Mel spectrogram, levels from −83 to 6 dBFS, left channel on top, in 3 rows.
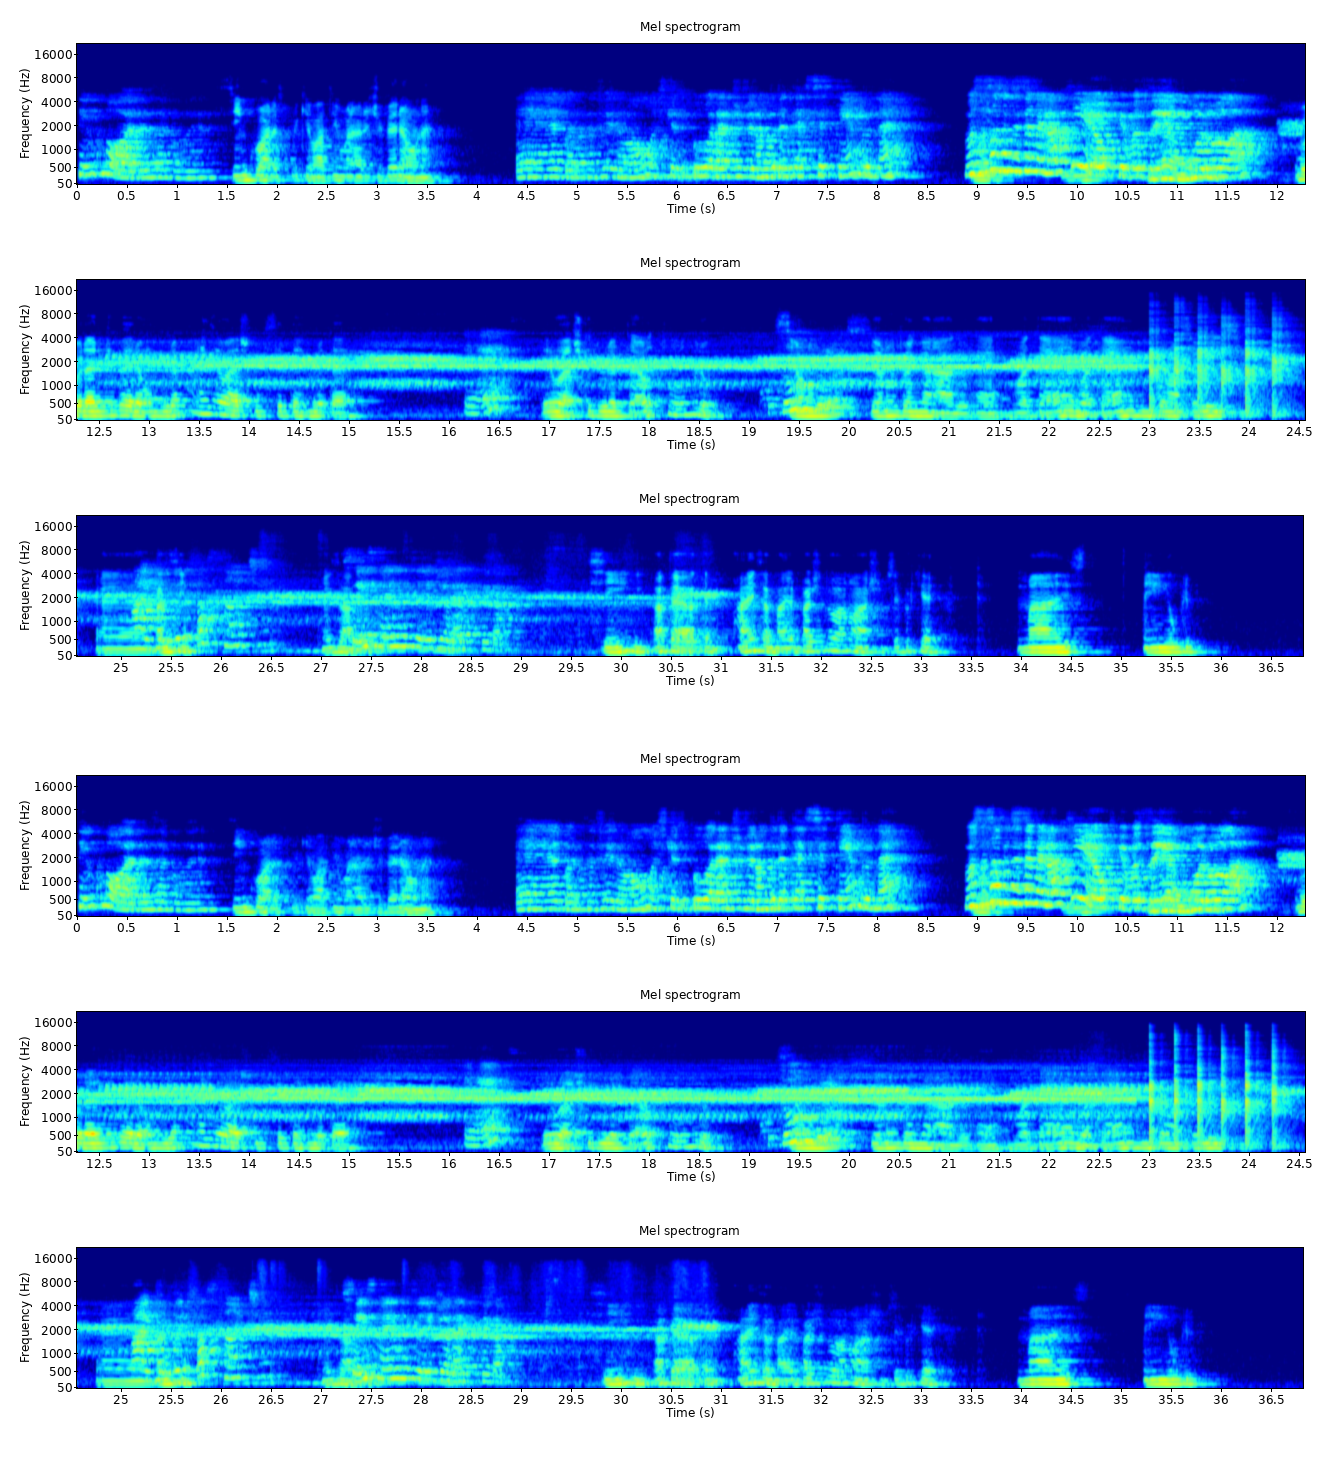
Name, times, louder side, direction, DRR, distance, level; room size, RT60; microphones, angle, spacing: voice 1, 0.0-1.4 4.4-8.3 8.9-11.8 16.1-16.6 19.1-19.9 22.3-22.6 25.1-26.5 27.2-28.9, right 1 dB, 30° right, -4 dB, 2.7 m, -33 dB
voice 2, 1.5-3.6 8.9-9.2 9.8-10.1 10.7-11.4 12.2-15.1 16.9-18.7 19.3-19.8 20.2-24.0 24.7-25.7 27.0-27.6 29.7-33.2 34.0-34.6 35.2-35.7, left 1 dB, 70° left, 4 dB, 1.9 m, -34 dB
sound 1, 12.0-31.0, right 3 dB, 70° right, 3.6 m, -36 dB
27.5 x 18.0 x 2.7 m, 0.88 s
head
